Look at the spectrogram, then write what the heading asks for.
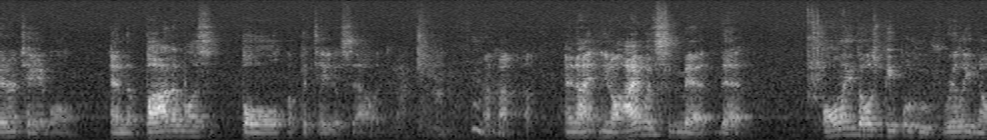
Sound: laughter

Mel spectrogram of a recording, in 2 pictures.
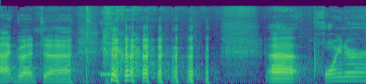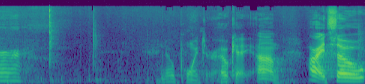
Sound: laughing

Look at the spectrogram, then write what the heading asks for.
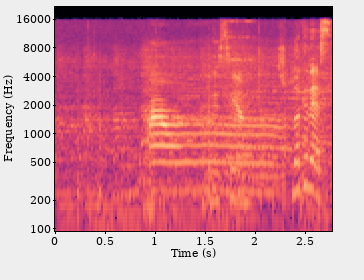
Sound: grumbling

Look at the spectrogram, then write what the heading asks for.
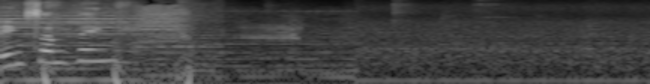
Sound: dramatic sound effect

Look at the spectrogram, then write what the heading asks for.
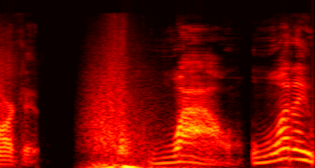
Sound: air whooshes

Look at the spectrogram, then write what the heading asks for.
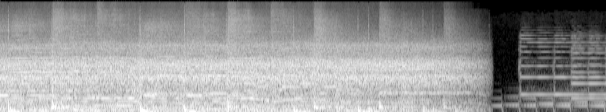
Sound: and their loud cheers

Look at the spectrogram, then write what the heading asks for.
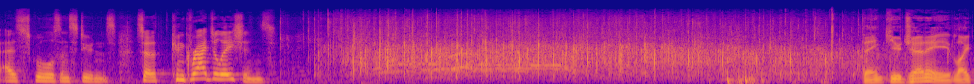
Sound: applause

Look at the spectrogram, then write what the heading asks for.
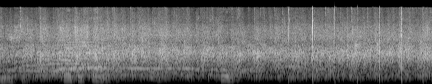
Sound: applause

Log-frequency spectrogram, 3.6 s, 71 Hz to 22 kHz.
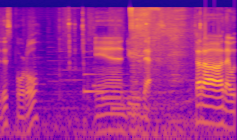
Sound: Windows 10 Notification Sound

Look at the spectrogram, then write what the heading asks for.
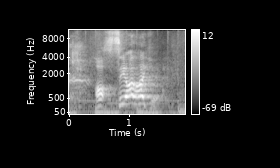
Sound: Vikram chuckling

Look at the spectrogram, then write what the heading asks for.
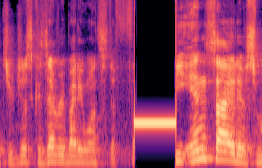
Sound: beep

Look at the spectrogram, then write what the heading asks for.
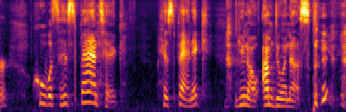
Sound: laughing

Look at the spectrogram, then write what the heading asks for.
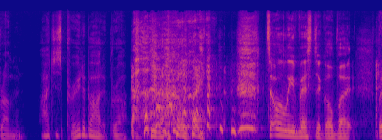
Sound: everyone laughs

